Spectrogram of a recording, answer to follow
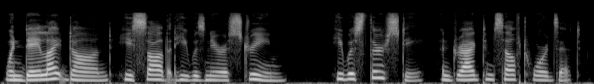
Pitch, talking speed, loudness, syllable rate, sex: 210 Hz, 190 wpm, -19 LUFS, 4.8 syllables/s, female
